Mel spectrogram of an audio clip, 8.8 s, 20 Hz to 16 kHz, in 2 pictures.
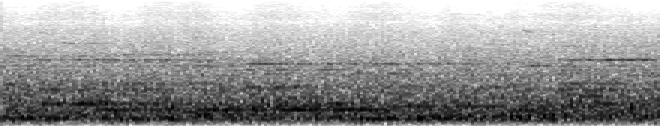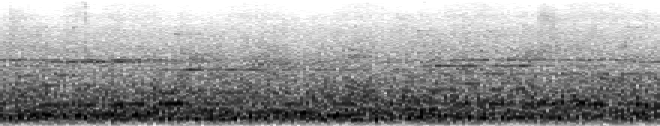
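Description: Busy Shinkansen station platform ambience: a steady wash of crowd noise from passengers walking and talking beside a stationary N700-series train, with no distinct single event.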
